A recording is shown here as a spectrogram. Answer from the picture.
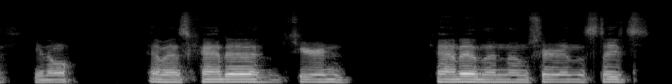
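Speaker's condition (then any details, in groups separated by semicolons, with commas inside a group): Cerebral palsy; power wheelchair since childhood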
